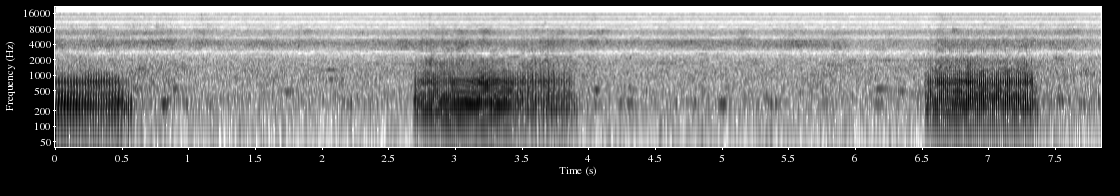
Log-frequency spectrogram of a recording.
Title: Zoey snoring on chair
